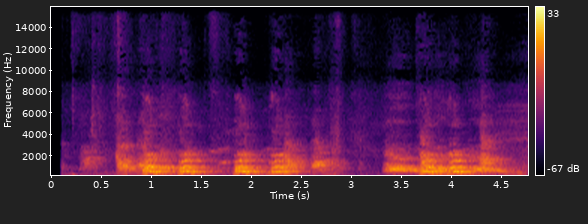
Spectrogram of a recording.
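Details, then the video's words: Golden Retriever puppy giving three bursts of short, rough barks and yips in quick clusters, about three per second, with quiet pauses between bursts. "golden Retriever puppy"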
